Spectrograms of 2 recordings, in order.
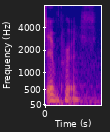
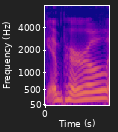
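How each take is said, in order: First: The word ends with an 'us' sound. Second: The word ends with an 'oh' sound. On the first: The speaker calls it right. "but it's Empress" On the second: The speaker calls it wrong. "that was not how you say it"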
